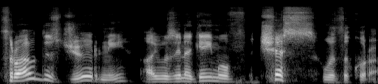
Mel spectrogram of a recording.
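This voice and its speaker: A man speaks at a moderate pace with an Arabic accent. The sound is dry and close, with no echo. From Middle East. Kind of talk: presentation.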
